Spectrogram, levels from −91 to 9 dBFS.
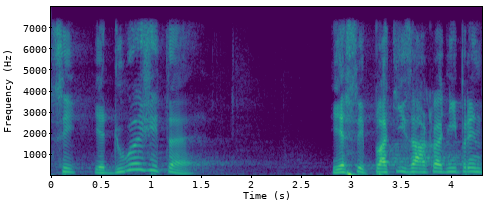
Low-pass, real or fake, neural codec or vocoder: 7.2 kHz; fake; vocoder, 44.1 kHz, 128 mel bands every 512 samples, BigVGAN v2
